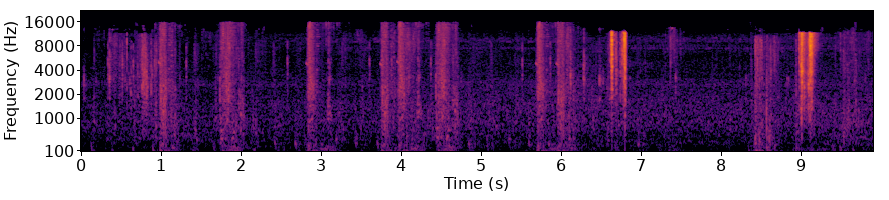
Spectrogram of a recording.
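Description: Wooden planks snap into place with sharp, hollow knocks.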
